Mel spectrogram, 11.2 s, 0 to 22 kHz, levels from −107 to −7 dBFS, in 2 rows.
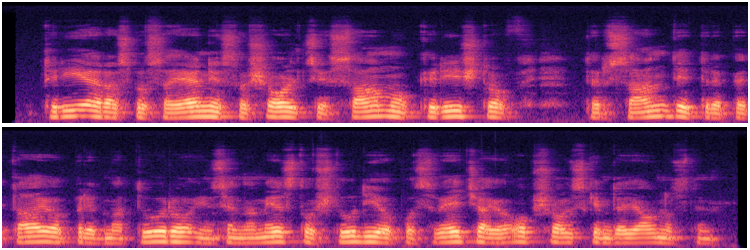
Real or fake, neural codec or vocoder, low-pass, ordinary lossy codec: real; none; 19.8 kHz; none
